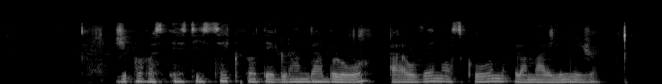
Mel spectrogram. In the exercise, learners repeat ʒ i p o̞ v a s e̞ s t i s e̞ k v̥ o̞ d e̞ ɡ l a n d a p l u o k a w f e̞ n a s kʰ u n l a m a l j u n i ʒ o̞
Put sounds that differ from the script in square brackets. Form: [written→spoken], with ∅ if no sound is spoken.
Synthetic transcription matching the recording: ʒ i p o̞ v a s e̞ s t i s e̞ k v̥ o̞ d e̞ ɡ l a n d a [p→b] l u o [k→∅] a w [f→v] e̞ n a s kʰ u n l a m a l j u n i ʒ o̞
